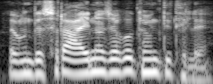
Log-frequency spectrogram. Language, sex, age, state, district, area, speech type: Odia, male, 30-45, Odisha, Malkangiri, urban, spontaneous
